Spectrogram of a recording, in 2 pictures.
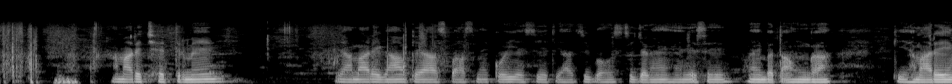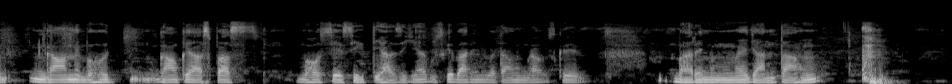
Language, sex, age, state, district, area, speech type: Hindi, male, 30-45, Uttar Pradesh, Chandauli, rural, spontaneous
